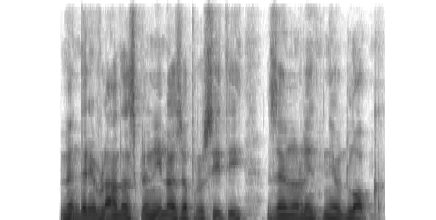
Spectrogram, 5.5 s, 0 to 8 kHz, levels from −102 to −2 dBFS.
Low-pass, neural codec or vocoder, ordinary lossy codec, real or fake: none; none; none; real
